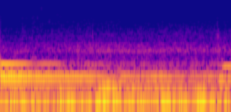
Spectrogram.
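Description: Slow, relaxing piano background music, a few long held notes changing about once a second, over a low steady rumble.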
